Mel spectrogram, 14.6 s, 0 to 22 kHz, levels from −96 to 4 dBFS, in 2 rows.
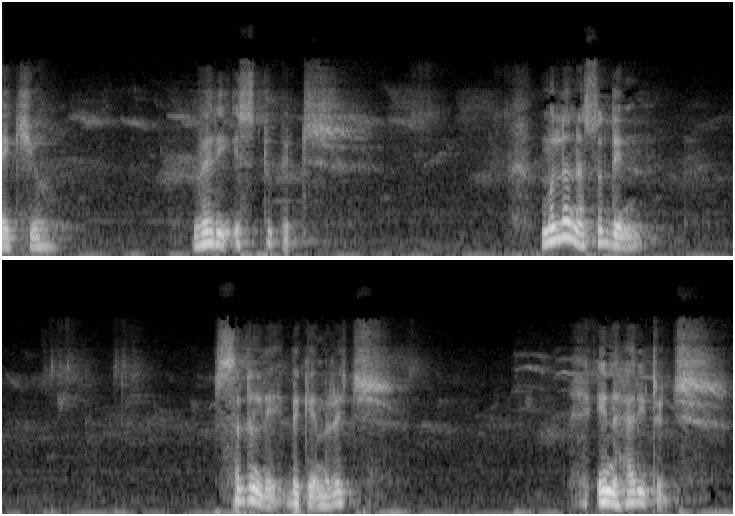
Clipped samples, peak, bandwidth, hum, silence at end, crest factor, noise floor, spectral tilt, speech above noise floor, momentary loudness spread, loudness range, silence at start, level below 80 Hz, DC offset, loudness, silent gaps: under 0.1%; -6 dBFS; 9.6 kHz; none; 0.05 s; 20 dB; -61 dBFS; -6 dB/octave; 38 dB; 21 LU; 7 LU; 0 s; -54 dBFS; under 0.1%; -24 LUFS; none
